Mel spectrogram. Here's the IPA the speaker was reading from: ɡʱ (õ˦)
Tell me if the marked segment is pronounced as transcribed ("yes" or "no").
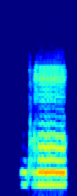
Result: yes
